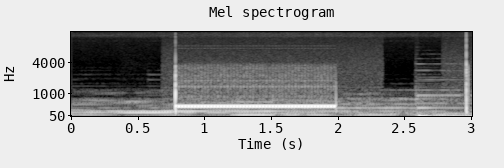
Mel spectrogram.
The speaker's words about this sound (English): the Levys picked up the phone and dialed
